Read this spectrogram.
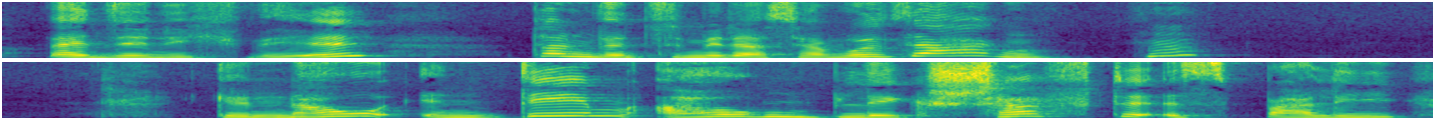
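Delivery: ordinary talk, nothing marked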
